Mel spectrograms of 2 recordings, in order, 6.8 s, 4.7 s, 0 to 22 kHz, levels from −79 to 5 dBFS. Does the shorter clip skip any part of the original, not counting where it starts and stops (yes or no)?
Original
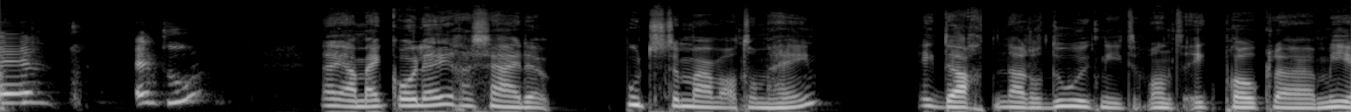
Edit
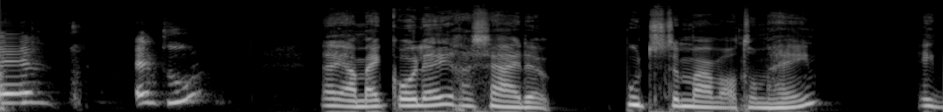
no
